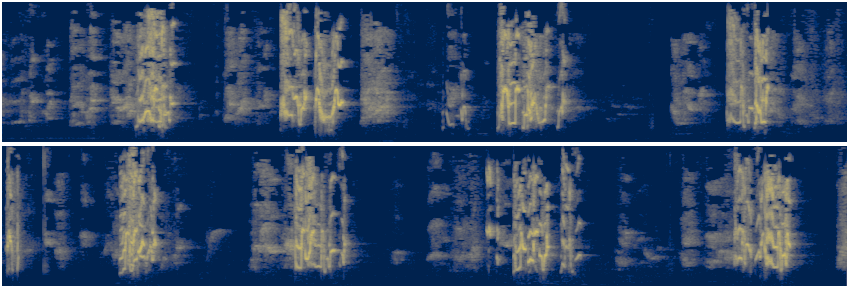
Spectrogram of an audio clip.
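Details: Tame pet lovebirds chattering and singing while playing with rings: harsh, buzzy, high twittering bursts repeated every second or so, with short silent gaps, indoors and otherwise quiet.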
